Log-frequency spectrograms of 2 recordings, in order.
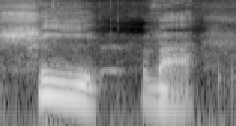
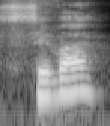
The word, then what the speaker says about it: Shiva: Okay, we would pronounce that Shiva, but you guys pronounced it, or at least I've heard it pronounced Siva instead of sh. There's no sh sound.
